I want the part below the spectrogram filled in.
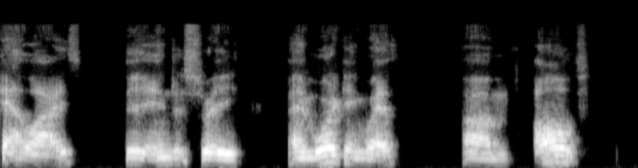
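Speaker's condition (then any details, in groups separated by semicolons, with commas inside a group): ALS; declining health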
